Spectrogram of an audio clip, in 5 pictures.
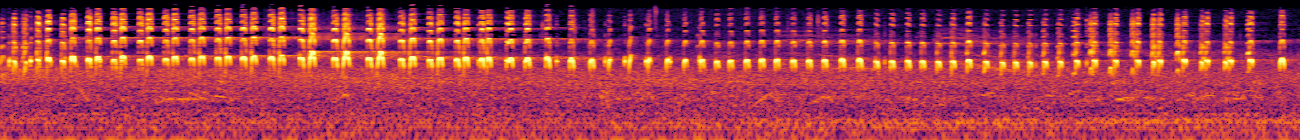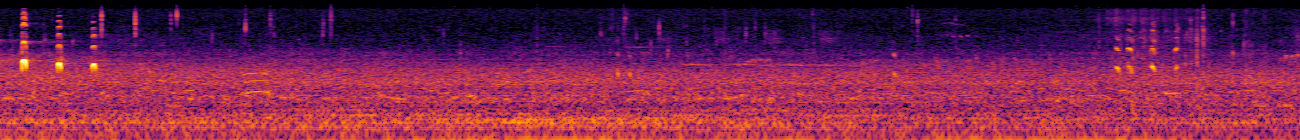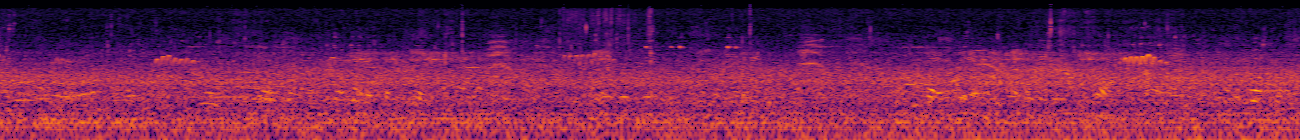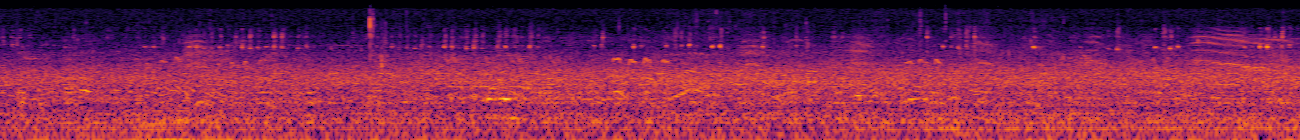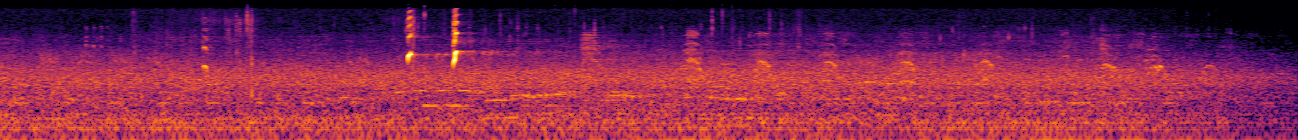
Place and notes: night sounds in boat marina, Helsinki
recorded during the emporal soundings workshop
